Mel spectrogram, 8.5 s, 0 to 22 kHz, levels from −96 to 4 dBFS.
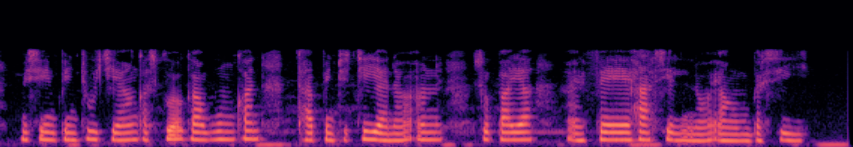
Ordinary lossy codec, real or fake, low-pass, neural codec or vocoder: none; real; 5.4 kHz; none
